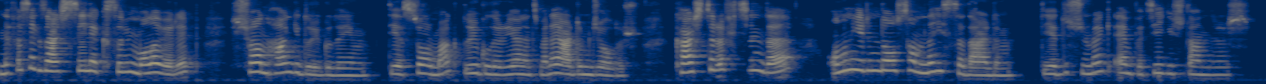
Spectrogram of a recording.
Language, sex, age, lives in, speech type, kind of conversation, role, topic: Turkish, female, 20-24, Netherlands, read, expert-assistant, expert, Tartışma anında duyguları ve iletişimi sağlıklı yönetmek mümkün mü?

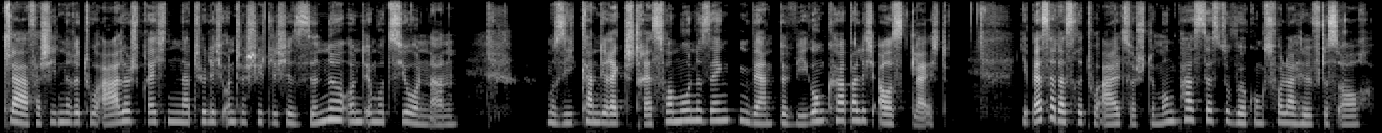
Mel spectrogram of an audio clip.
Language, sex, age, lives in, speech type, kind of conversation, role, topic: German, female, 30-34, Germany, read, expert-assistant, expert, Wie kann ich mir selbst helfen, beim Einkaufen weniger Impulskäufe zu machen?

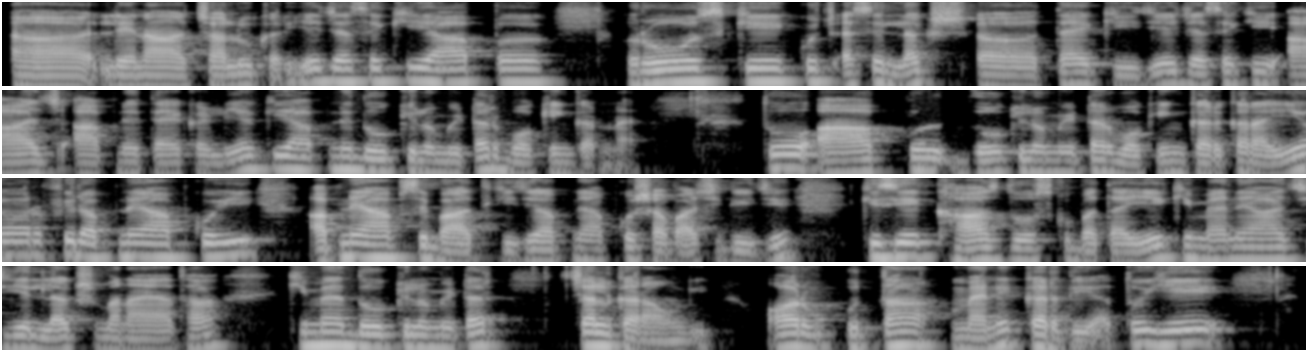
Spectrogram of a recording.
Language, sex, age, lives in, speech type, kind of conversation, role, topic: Hindi, male, 25-29, India, conversation, advice, advisor, खुद को बार-बार छोटा समझने और नकारात्मक सोच से आप कैसे निपटते हैं?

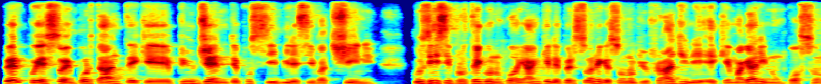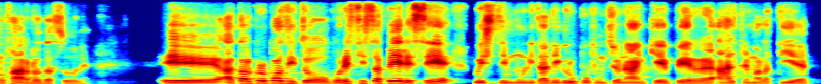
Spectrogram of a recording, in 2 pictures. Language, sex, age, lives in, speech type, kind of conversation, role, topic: Italian, male, 25-29, Italy, read, expert-assistant, expert, Come funzionano i vaccini e perché sono utili?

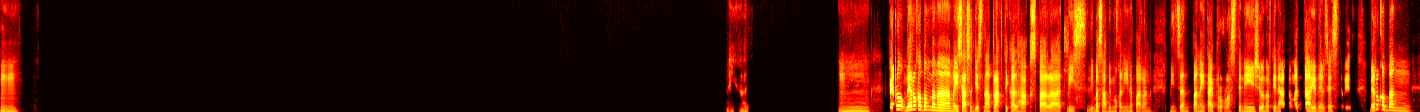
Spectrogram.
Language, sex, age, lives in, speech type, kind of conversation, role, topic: Filipino, male, 45-49, Philippines, conversation, podcast, host, Paano mo sinisimulan ang umaga para maging mas malusog ang araw mo?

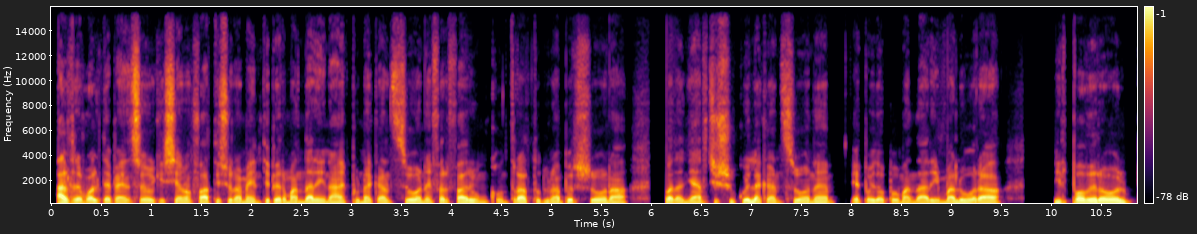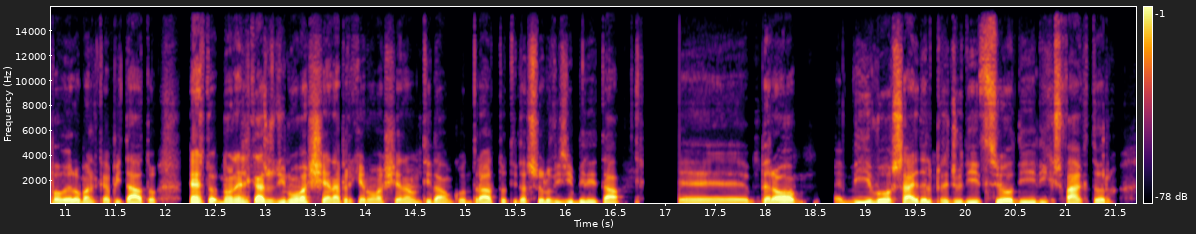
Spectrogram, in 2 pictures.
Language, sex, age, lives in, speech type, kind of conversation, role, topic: Italian, male, 20-24, Italy, conversation, podcast, guest, Quale brano ti fa sentire meno solo?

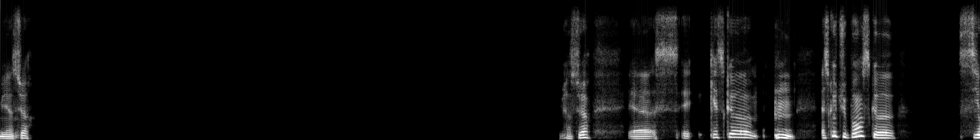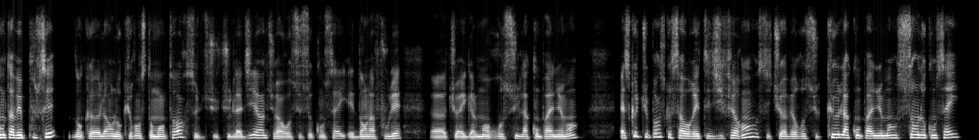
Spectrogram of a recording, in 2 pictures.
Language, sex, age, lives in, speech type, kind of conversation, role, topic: French, male, 35-39, France, conversation, podcast, host, Peux-tu décrire un conseil qui a changé ta trajectoire professionnelle ?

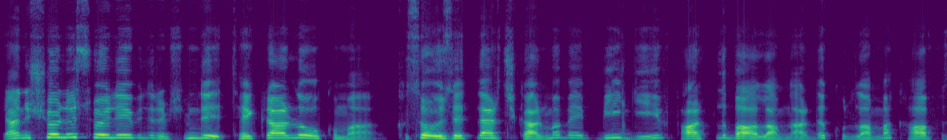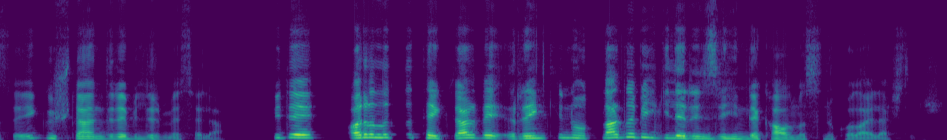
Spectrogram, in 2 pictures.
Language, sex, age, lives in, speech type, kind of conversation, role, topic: Turkish, male, 30-34, Spain, read, expert-assistant, expert, Unutkanlık ve dijital dikkat dağınıklığı hafızamızı nasıl etkiler?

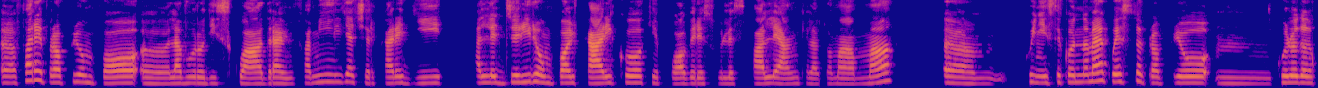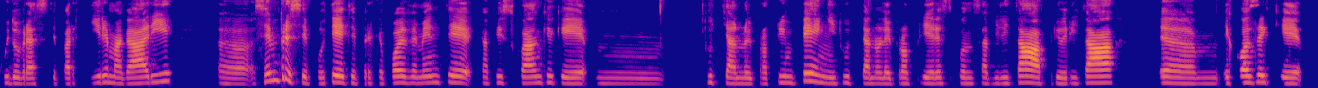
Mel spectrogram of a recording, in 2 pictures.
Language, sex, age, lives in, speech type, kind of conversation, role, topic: Italian, female, 20-24, Italy, conversation, advice, advisor, Che cosa significa per te assumerti la responsabilità di prenderti cura di un genitore anziano?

